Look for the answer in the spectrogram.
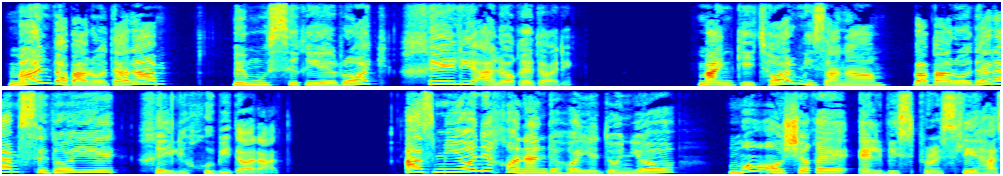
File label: text farsi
